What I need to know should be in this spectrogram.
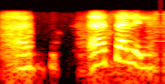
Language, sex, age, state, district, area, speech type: Marathi, female, 18-30, Maharashtra, Wardha, rural, conversation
